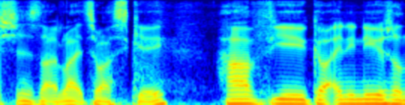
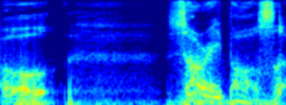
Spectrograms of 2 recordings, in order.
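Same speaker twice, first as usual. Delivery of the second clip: weak, hushed, faint, breathy put-on sick voice; 7 semitones higher, 15 dB quieter than usual. Ringing up the boss after missing work, in a put-on sick voice. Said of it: "do your sick voice".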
